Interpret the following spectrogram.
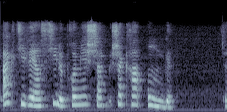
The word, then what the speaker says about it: Ong: Quand vous le chantez, rentrez le ventre, serrez les fesses et activez ainsi le premier chakra Ong. Ça s'écrit ONG.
